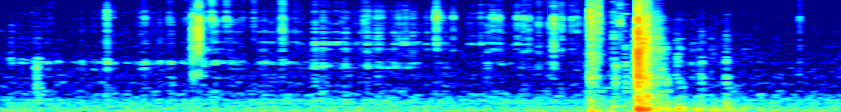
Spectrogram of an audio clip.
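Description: A hand-held solid bar of soap with a blue-green glitter coating and a white interior, held by fingers with long red nails, is carved and scraped with a metal utility knife blade. Faint, bright ticks and scratches build into a louder, crunchy, gritty scrape near the three-second mark, then one last sharp click.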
